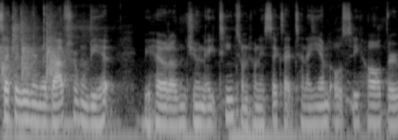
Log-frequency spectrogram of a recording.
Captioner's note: applause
